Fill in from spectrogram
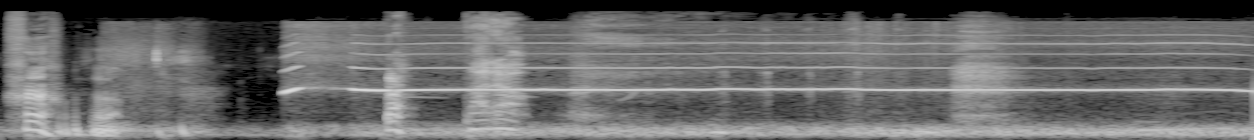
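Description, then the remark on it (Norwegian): After a brief spoken word, a hand-carved wooden whistle is blown, sounding one long, steady, high-pitched note that holds for about five seconds over a soft, rustling background. “Ja, jeg skjønner at Kjell Ivar med sin parasoll og sovende kone vel å holde fløytelyden på et lavt nivå.”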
